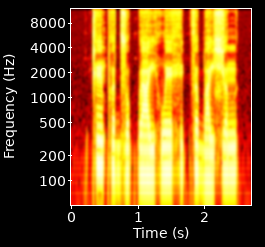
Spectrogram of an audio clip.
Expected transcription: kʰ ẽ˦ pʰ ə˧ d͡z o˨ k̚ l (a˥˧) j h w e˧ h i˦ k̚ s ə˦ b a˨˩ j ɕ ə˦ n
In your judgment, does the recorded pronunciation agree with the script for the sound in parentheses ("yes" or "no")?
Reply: no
